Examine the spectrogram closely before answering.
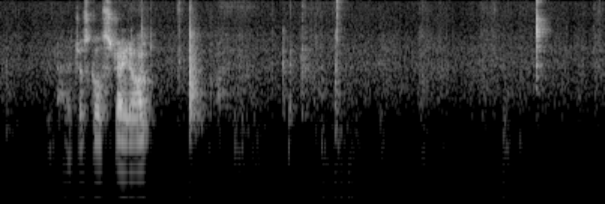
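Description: Small metal parts click and tap as they are fitted together.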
